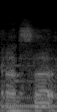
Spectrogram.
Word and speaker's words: 朝: Oh, seperti ini asa cara bacanya, kanjinya.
